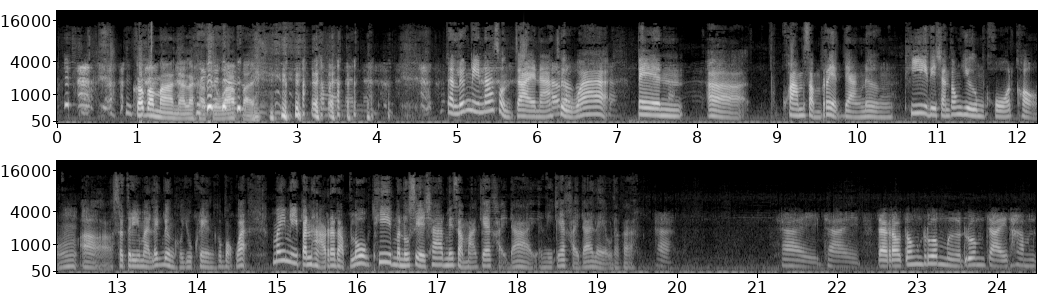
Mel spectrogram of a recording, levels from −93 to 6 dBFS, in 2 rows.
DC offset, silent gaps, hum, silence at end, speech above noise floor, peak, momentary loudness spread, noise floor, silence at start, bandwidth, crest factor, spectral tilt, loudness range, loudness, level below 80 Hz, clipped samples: under 0.1%; none; none; 0 s; 30 dB; 0 dBFS; 19 LU; -51 dBFS; 0.1 s; 15 kHz; 22 dB; -4.5 dB/octave; 17 LU; -20 LUFS; -56 dBFS; under 0.1%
